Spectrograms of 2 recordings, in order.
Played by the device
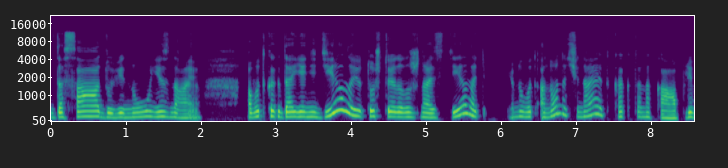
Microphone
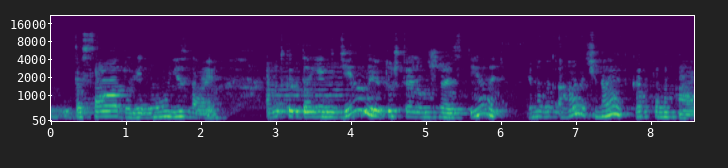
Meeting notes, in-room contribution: none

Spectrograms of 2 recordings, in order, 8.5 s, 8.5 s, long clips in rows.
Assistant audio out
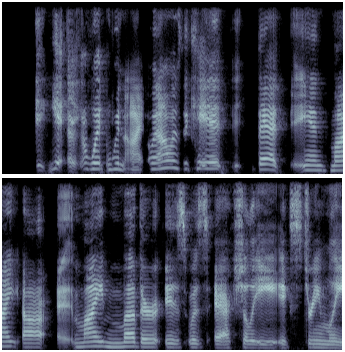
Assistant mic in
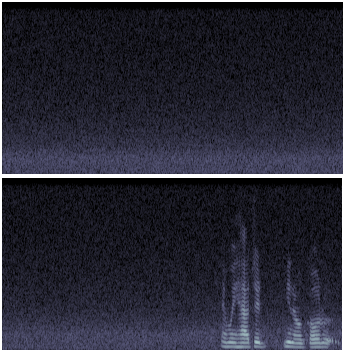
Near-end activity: present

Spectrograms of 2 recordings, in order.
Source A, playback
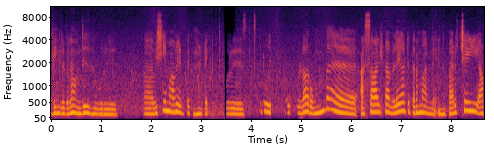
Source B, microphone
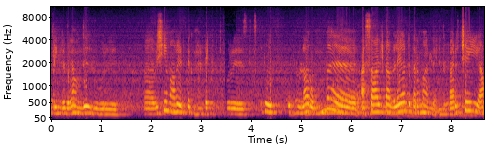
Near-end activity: present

